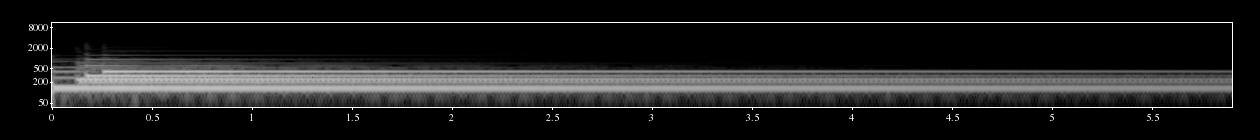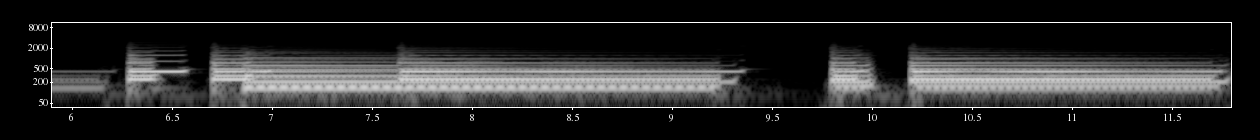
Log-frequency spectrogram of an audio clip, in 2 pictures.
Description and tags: rhodes commune
Several chords and bass notes played on a 1977 Rhodes MK1 recorded direct into Focusrite interface. Just begging for a wahwah guitar and technicolor mustaches. Loopable at ~74BPM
